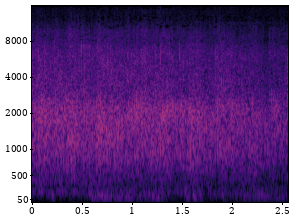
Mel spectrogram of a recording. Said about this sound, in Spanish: Dele esas palmas al Señor.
